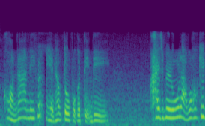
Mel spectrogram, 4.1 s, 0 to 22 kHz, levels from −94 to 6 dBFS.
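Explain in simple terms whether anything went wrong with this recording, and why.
From 0.77 to 0.98 s the speech smears into a fading buzz or noise. This is VoIP packet loss concealed by the speech codec, which guessed the missing audio.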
